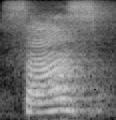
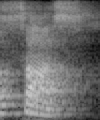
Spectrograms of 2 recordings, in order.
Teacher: उदाहरणार्थ सांस शब्द है, सांस जिस पर चंद्र बिंदी लगाई हुई है, यह सांस शब्द जो है इसको अगर हम उच्चारित करते हैं, सांस और सास ये दो शब्द अलग अलग है। चंद्र बिंदी वाला जब हम उच्चारण करते हैं तो वो नाक और मुख के माध्यम से वहां पे उच्चारित हो रहा है, और सास शब्द सीधे मुख विवर से वहां पे उच्चारित हो रहा है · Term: अनुनासिक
